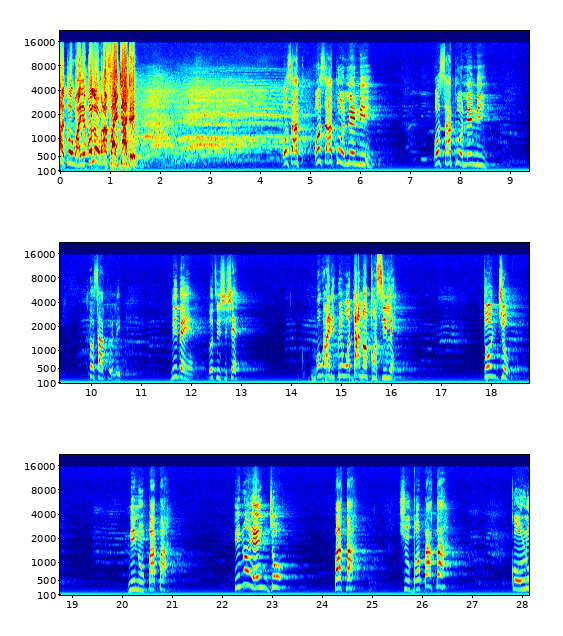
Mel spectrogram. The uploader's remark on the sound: Birthday Thanksgiving & Prophetic Service. Covenant Champions Global Assembly LIVE Service.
